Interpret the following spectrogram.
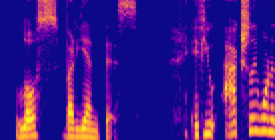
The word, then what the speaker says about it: parientes: Let's practice that pronunciation together, giving a nice soft tap to that R, los parientes.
